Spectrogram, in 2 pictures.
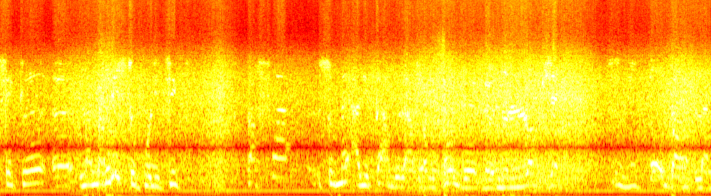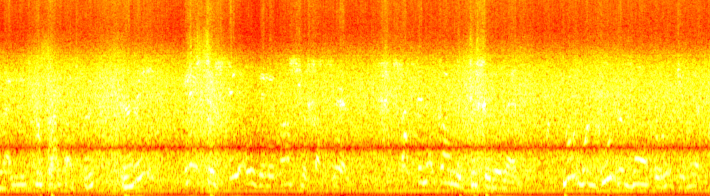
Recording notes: Recorded in Europe February 5, 2023 at 12.00 UTC, the shortwave frequency of 21500 kHz. Recorded using Kenwood R-5000 receiver and Wellbrook ALA 1530+ antenna placed very close to the building wall (therefore gathering some noise interference).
